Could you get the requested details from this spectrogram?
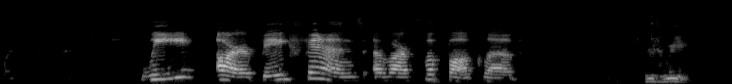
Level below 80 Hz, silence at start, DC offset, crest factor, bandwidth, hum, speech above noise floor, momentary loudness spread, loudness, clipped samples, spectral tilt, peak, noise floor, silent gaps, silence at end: -80 dBFS; 1.4 s; under 0.1%; 20 dB; 10 kHz; none; 56 dB; 14 LU; -26 LUFS; under 0.1%; -3.5 dB/octave; -8 dBFS; -83 dBFS; none; 0.45 s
